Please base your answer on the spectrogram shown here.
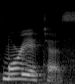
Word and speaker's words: Mauritius: Mauritius.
